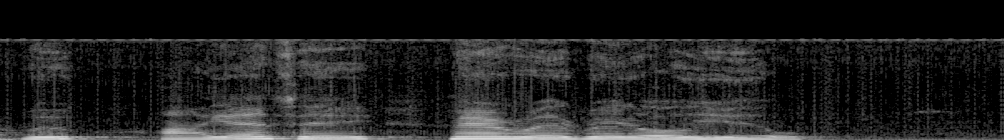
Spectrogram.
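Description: A young boy sings into a microphone in an echoing hall.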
